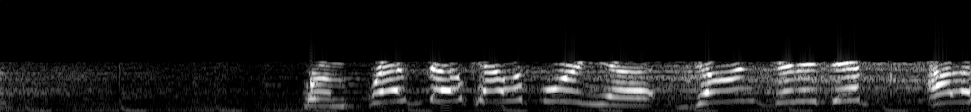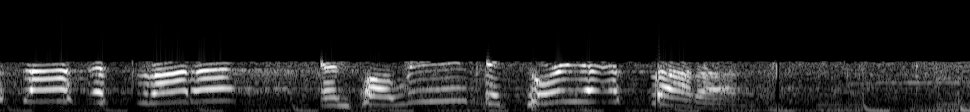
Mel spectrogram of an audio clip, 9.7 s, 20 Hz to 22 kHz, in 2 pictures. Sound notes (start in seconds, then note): 0.5 applause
